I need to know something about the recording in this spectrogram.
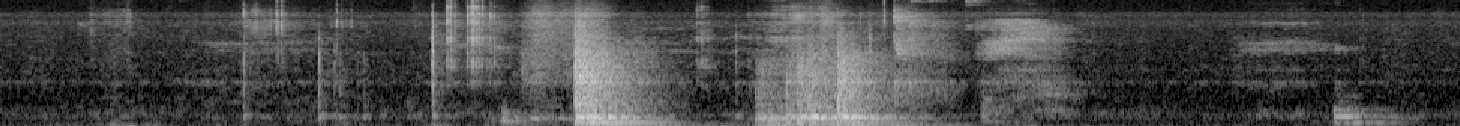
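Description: Small stones tap lightly onto paper.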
